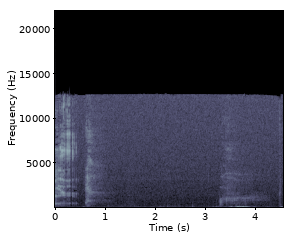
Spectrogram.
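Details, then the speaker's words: Man attempting a burps-in-a-minute record on an empty stomach: two deep, rumbling, low-pitched voluntary belches a few seconds apart over room noise; burping. "This is, and I'm setting the record for burps in a minute. And just an FYI, it's on an empty stomach."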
